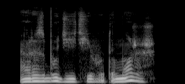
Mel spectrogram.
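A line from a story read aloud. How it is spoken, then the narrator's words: Soft question. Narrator (Russian): спросил Василий мягко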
